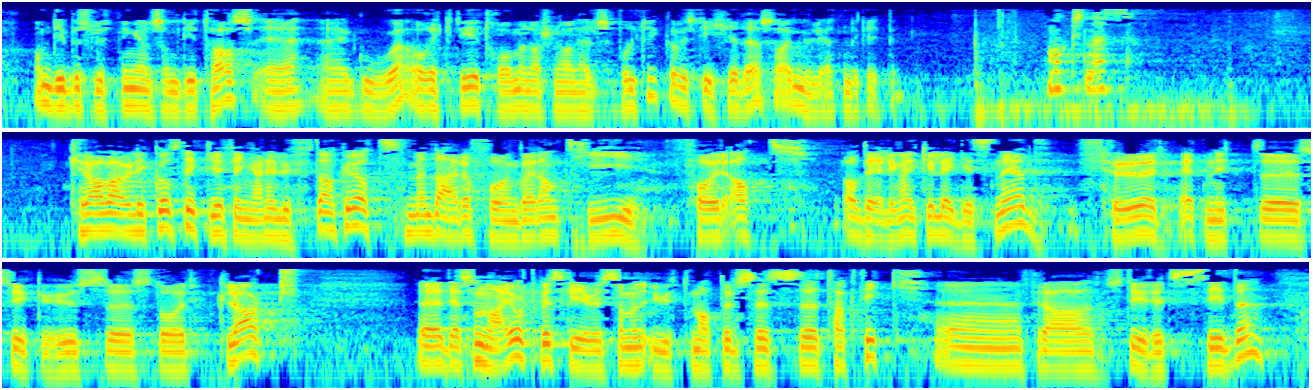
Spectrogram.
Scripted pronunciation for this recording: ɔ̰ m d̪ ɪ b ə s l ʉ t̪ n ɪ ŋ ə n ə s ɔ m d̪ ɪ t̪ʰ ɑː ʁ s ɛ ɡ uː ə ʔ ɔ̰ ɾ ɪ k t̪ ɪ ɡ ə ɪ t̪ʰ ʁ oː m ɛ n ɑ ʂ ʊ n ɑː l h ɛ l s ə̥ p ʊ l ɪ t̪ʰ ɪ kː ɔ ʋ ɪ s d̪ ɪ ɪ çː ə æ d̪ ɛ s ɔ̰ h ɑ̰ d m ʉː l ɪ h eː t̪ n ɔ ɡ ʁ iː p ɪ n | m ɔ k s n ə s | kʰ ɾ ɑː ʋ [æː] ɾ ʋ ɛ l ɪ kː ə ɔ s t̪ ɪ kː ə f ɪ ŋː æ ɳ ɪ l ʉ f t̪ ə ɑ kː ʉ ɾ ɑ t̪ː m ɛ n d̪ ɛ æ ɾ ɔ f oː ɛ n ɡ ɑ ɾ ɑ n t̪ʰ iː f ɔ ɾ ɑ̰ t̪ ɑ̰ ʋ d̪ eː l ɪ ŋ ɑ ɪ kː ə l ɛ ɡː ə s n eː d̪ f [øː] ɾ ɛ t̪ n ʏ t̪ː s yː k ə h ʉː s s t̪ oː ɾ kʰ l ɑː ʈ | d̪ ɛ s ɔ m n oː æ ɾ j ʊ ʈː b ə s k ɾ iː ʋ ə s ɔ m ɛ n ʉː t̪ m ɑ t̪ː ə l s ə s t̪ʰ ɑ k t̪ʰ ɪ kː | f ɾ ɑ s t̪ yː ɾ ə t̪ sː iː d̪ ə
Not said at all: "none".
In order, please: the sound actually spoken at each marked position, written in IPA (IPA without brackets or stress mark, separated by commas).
æ, øː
